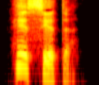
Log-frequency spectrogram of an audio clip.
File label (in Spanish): Receta en portugues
